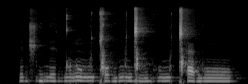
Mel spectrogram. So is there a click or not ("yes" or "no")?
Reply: yes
